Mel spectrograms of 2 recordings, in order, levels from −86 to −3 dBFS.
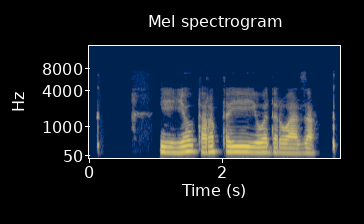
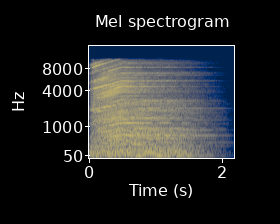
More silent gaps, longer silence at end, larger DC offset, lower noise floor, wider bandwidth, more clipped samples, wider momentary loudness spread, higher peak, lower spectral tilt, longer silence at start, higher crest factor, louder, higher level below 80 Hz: first, 3.47-3.63 s vs none; second, 0.1 s vs 0.4 s; neither; first, -57 dBFS vs -43 dBFS; second, 4.6 kHz vs 11 kHz; neither; second, 10 LU vs 20 LU; second, -4 dBFS vs 0 dBFS; first, -10 dB/octave vs -1 dB/octave; about the same, 0.1 s vs 0 s; about the same, 14 dB vs 18 dB; second, -18 LUFS vs -14 LUFS; second, -64 dBFS vs -36 dBFS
